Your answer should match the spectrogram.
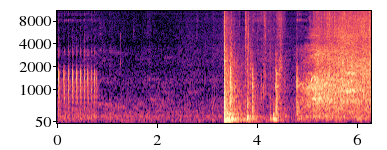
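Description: A table tennis ball ticking in a quick run of small bounces at the start. Then, about three seconds in, a short rally of sharp ball strikes on bat and table, about five hits. Crowd applause and cheering rise near the end as the point is won.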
